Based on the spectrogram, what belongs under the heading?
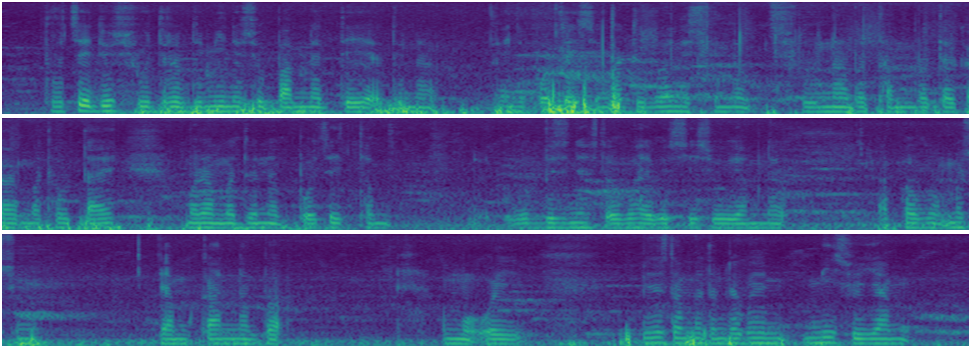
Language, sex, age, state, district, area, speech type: Manipuri, male, 18-30, Manipur, Chandel, rural, spontaneous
